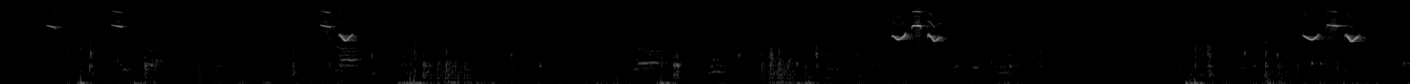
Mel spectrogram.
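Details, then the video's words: Cinereous tit song used as a lure to make caged birds sing: short high sweeping notes repeated in bursts a few seconds apart, with faint low scratchy chatter and soft background noise between phrases. "pancingan gelatik batu agar gelatik bahan cepat gacor dan ngerol"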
